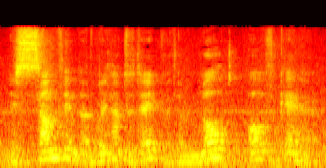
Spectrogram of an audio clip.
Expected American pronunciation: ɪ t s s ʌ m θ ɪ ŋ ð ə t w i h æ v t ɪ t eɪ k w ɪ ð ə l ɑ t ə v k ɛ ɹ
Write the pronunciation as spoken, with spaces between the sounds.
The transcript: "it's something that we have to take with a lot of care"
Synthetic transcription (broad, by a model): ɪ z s s ʌ m θ ɪ ŋ ð ə t w i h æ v t ɪ t eɪ k w ɪ ð ə l ɑ t ə v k ɛ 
